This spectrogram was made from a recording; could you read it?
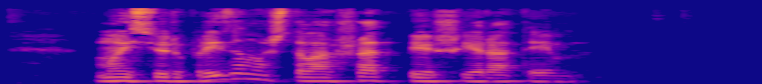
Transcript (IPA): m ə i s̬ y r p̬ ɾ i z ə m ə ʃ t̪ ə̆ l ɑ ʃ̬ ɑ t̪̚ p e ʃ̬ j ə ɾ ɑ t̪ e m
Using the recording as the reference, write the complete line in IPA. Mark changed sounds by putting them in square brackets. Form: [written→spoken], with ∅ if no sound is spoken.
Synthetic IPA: m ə [i→j] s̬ y r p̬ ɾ i z ə m ə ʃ t̪ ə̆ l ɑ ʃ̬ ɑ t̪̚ p e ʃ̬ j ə ɾ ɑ t̪ e m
